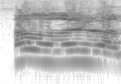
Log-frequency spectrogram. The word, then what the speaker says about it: Pololu: Is that how you pronounce it? Yeah. Pololu motor driver in there.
